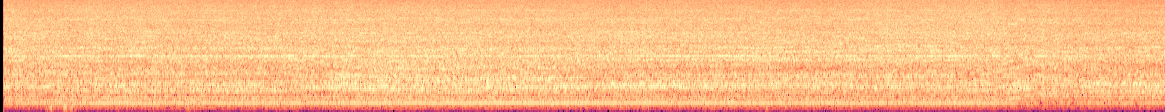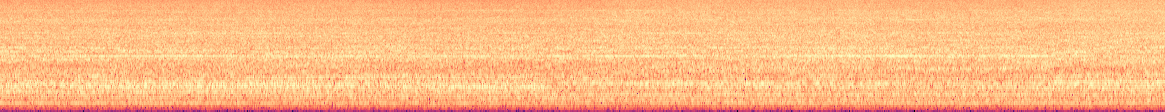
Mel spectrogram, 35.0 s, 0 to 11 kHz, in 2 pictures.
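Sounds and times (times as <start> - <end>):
hair dryer blowing air: 0.0 - 34.9.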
